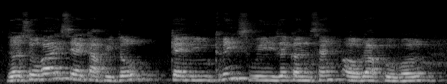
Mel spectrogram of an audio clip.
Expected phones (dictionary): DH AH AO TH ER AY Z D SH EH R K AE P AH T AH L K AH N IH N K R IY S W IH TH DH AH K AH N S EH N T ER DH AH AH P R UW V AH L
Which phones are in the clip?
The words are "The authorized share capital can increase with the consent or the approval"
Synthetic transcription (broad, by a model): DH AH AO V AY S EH L K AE P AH T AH L K AH N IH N K R IY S W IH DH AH K AH N S EH N T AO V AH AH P R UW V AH L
